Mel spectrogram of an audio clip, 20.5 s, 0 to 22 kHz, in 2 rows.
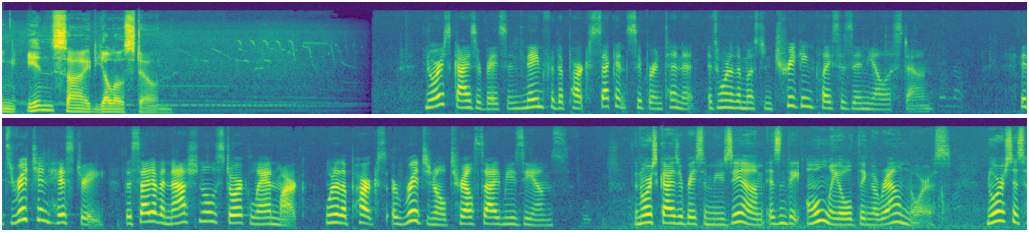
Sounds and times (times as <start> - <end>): Speech: 0.0 - 1.7, 4.2 - 9.6, 10.2 - 20.5.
